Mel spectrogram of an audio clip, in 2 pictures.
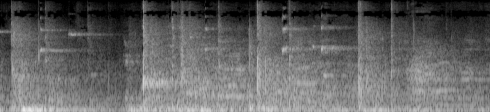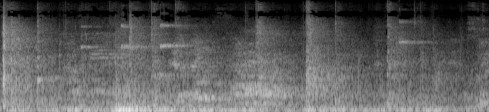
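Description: Badminton rally on an indoor court: rackets striking the shuttlecock about once a second, heavier thuds of footsteps on the court floor, and short high squeaks, with voices in the background.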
